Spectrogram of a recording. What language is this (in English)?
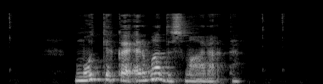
Latgalian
